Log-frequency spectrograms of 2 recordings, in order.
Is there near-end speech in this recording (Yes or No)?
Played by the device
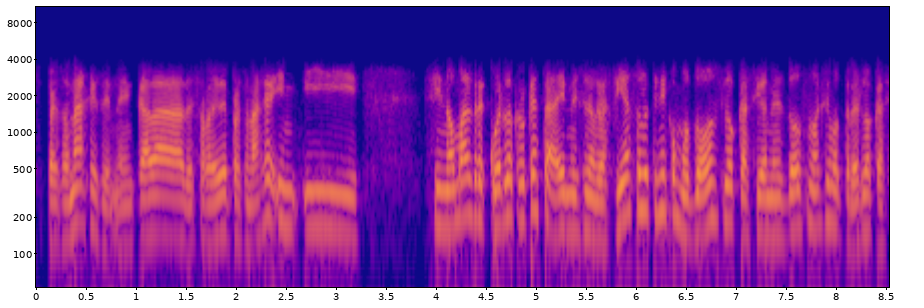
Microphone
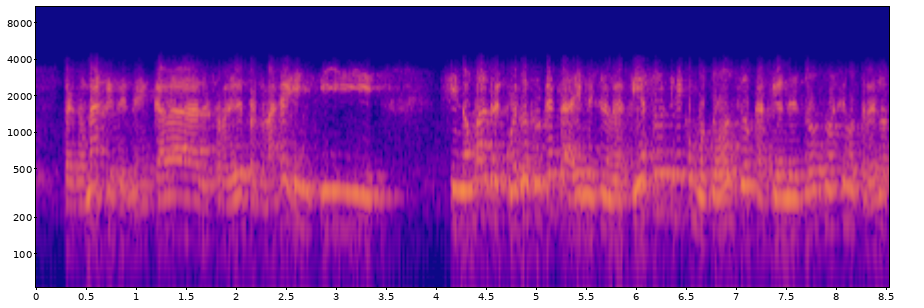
No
